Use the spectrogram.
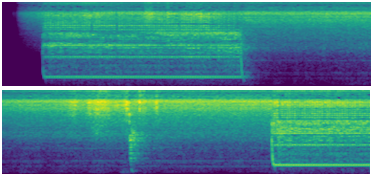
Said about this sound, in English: Let's pick up the phone and call some competitors right now and see what we've got.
